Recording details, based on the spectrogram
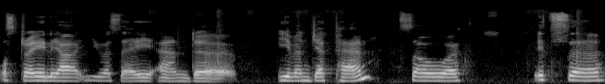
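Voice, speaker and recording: In a Swedish accent, a woman with a fairly low pitch speaks very slowly, with long, frequent pauses and fairly even intonation. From central Sweden. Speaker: journaling artist, YouTuber. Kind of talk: casual interview. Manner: halting, searching for words.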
